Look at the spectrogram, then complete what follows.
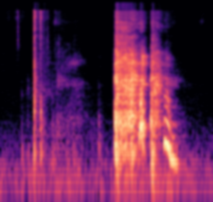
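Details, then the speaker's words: Adult woman coughing shortly after taking her asthma medicine, talking while colouring: two faint short coughs, then a louder cough and throat clearing; cough. "I just took my asthma medicine, so I might cough just a little bit, but it'll it'll subside when I settle down."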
